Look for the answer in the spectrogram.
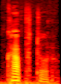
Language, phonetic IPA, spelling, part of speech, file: Polish, [ˈkaptur], kaptur, noun, Pl-kaptur.ogg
